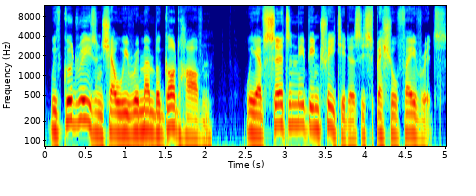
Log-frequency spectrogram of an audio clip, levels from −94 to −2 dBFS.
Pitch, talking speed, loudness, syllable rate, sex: 135 Hz, 180 wpm, -19 LUFS, 6.1 syllables/s, male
